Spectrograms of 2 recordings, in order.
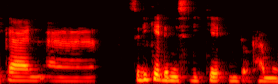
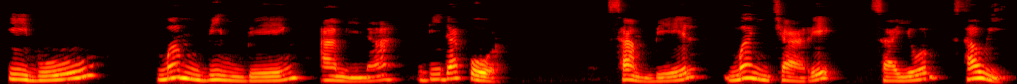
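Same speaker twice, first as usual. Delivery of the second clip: slow, careful read-aloud; slow teacher read-aloud; slow model reading; slower than usual. Shown as a demonstration. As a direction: read it slowly so children can follow. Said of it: "cuba baca sekali lagi".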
